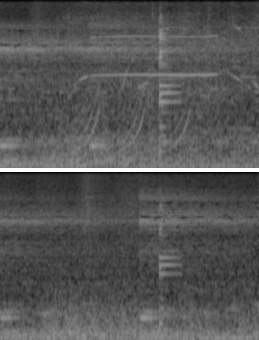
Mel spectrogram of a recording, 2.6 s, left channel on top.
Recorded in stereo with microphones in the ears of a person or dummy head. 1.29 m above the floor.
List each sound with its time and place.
1.6 s a snare drum: 40° left (ahead or behind)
